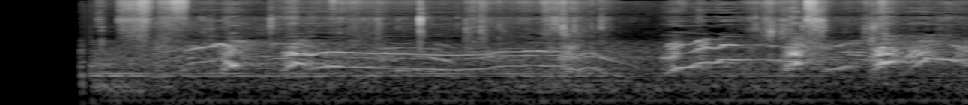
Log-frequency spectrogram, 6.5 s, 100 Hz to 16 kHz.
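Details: Wild coyotes calling from a forest at night under the September full moon, September 24: several animals give wavering, sliding howls broken by sharp high yips, voices overlapping, over a steady low background hum.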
